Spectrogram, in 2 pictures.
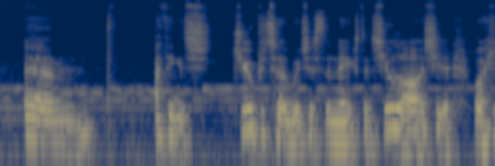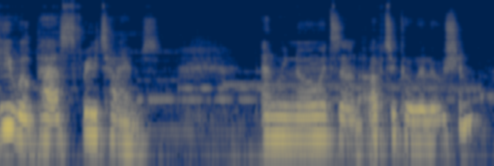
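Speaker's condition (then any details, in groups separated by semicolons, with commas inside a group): No condition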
